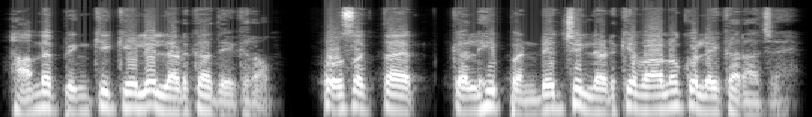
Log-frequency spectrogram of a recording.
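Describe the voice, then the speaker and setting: A woman's voice: sits low, expressive, quick pace, mellow, slightly rough, dry recording. A woman voicing a worried, exasperated elder brother in a family moral story. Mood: hopeful. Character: exasperated young elder brother, worried about his sisters. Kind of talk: Hindi moral story voice acting.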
